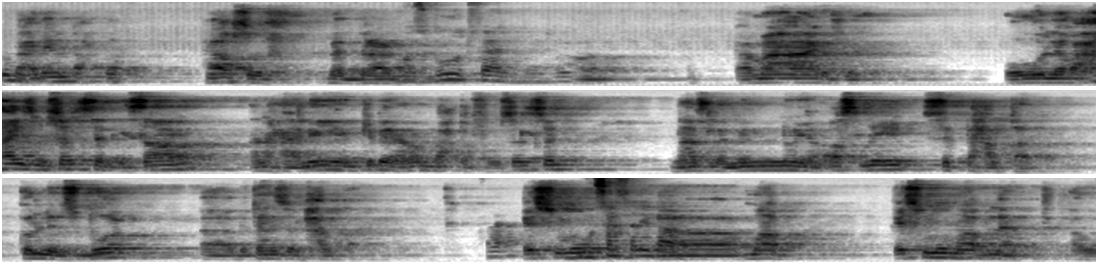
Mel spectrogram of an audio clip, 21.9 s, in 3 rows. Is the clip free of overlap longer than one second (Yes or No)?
Yes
